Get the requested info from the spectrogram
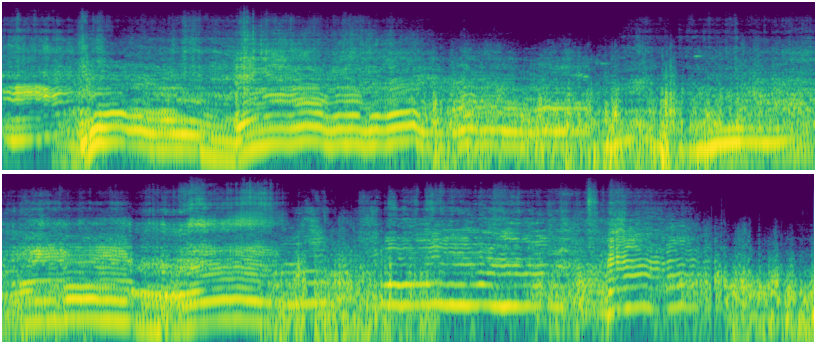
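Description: Off-road desert race trucks passing one after another over rough ground, their engines revving hard, the pitch climbing and dropping again and again as the throttle opens and lifts over the bumps.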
